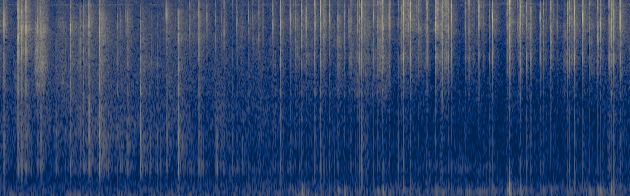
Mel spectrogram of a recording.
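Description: A small glossy blue plastic ball, likely hollow, is held in both hands and tapped with fingernails and fingertips. Many quick, dry taps sound close up with crinkly, bright clicks over a soft low thump, shifting from sharper nail clicks toward duller fingertip taps.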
